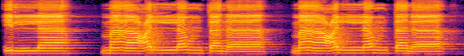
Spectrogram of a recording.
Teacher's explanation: عین کو لام کے ساتھ ملائیں گے اور لام کو میم کے ساتھ ملائیں گے۔ علمتنا، لام کو شدت کے ساتھ پڑھیں گے، سختی کے ساتھ۔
